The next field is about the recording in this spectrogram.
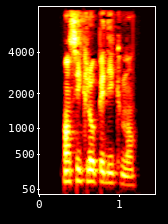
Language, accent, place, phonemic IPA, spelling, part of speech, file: French, France, Lyon, /ɑ̃.si.klɔ.pe.dik.mɑ̃/, encyclopédiquement, adverb, LL-Q150 (fra)-encyclopédiquement.wav
- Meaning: encyclopedically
